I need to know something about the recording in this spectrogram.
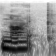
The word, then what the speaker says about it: Nike: And it's Nike, not Nike. It's Nike. But anyway, I'm just going to quickly finish off this look with my lips.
